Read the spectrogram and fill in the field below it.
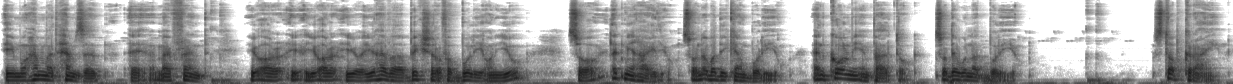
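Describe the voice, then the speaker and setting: This man's voice is mid-range, creaky, mellow and husky, with lively intonation at a moderate pace. English isn't his first language; he hosts a religious debate show, sarcastically and emphatically mocking religious texts through rhetorical questions and repeated words.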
